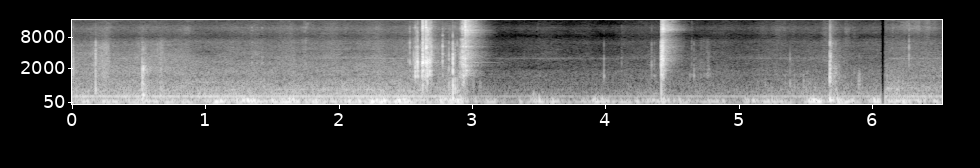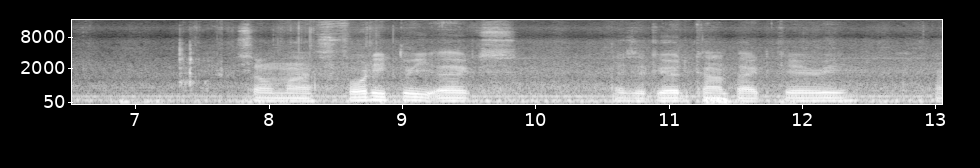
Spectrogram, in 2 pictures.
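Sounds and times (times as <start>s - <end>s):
pistol mechanical clicks: 2.6s - 3.2s, 4.4s - 4.6s.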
